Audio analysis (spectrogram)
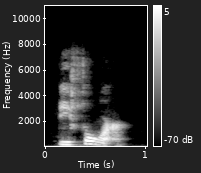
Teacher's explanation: the first syllable is not stressed the second one is stressed it's louder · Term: iambic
